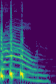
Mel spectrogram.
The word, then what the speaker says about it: Brown: Emmett Brown. Rhymes with clown, which I'm beginning to think you are.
